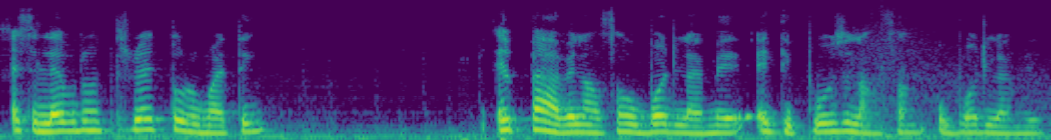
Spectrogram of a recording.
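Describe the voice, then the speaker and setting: A woman's voice: fairly low pitch, steady tone, fairly quick, warm tone. A woman, telling a village story in a casual spoken way, often hesitating and repeating words. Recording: dull lo-fi audio with background music.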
